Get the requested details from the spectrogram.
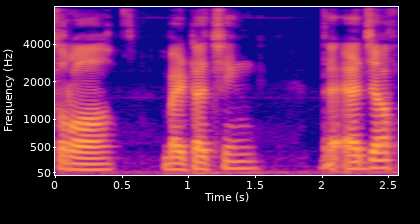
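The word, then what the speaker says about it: ر: From here we can pronounce ra. Ra. Ra. Ra. Ra. Ra. Remember, Ra has no dot on it. Ra, Ra. Please read with full sound, thick sound.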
